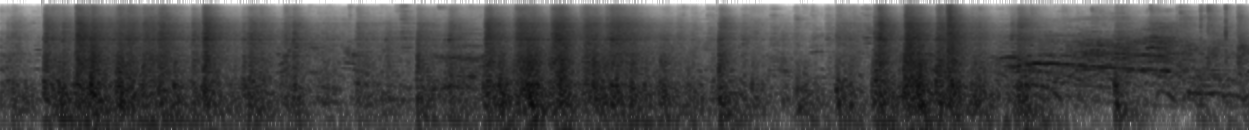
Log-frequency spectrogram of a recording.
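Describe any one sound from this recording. Bodies slam onto a wrestling ring's mat with loud thuds.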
